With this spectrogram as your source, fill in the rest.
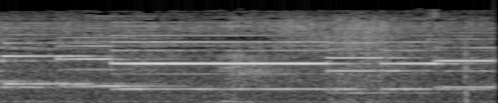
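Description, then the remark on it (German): A street jingle plays Für Elise in thin, electronic tones, sustained notes stepping along steadily, heard outdoors over a low rumble of traffic. No one speaks. “Ähm, das ist doch äh, für Elise.”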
